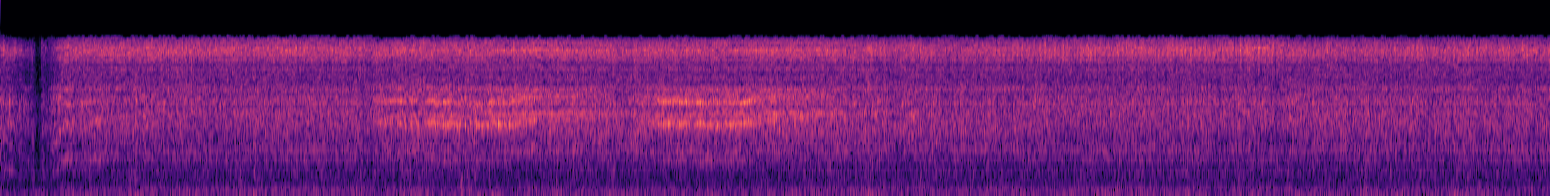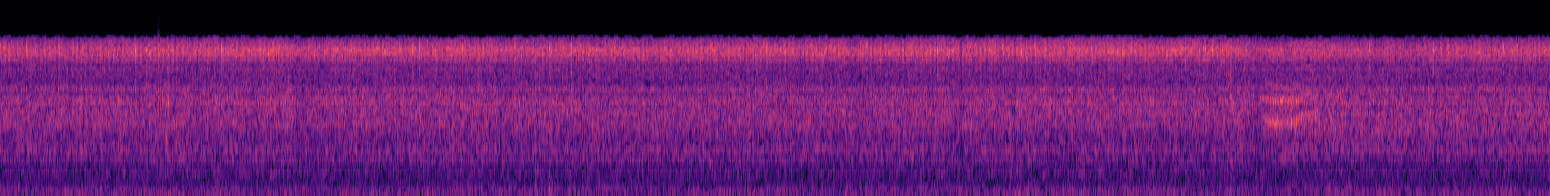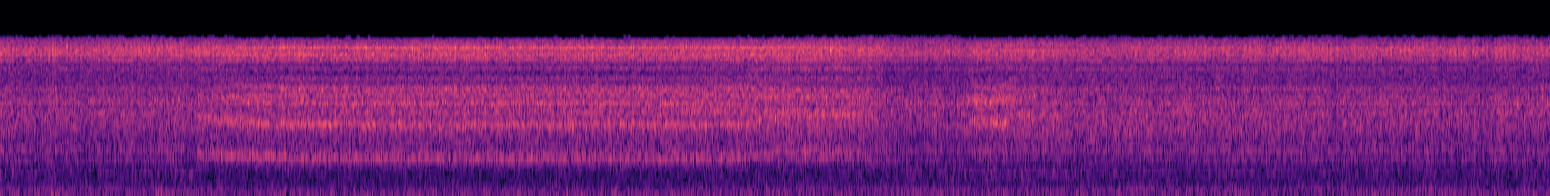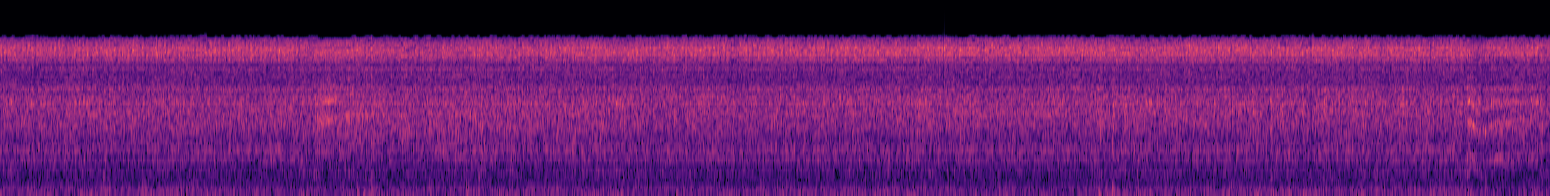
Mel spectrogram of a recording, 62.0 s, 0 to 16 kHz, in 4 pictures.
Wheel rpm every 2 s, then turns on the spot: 140, 230, 220, 220, 230, 230, 230, 230, 230, 230, 230, 230, 230, 240, 230, 230, 230, 210, 210, 220, 230, 230, 230, 230, 230, 230, 230, 230, 230, 230, 220.
none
